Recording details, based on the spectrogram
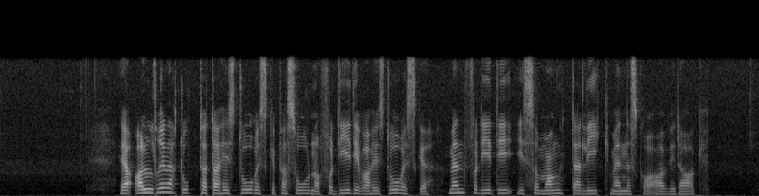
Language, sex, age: Norwegian, female, 41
